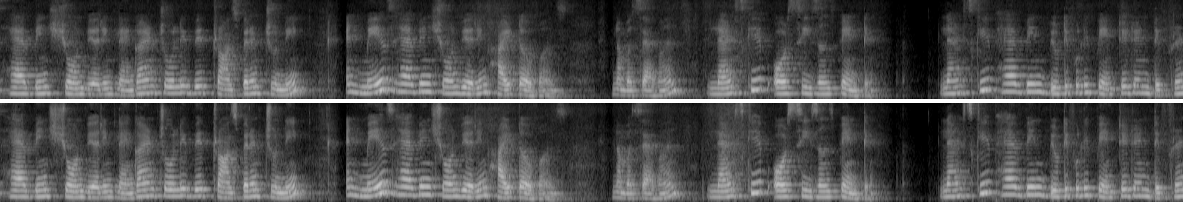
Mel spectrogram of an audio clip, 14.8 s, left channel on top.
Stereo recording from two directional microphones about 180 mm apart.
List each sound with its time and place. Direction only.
0.1 s speech: 25° right (ahead or behind)
7.6 s speech: 20° right (ahead or behind)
